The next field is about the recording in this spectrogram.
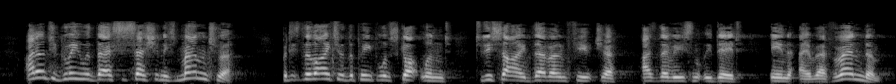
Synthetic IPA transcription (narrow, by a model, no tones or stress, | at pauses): aɪɾõʊ̃ntɨɡɹiːwɪðə˞səsɛʃɨ̃nɨzmãntʰɹə̰ | b̥ʌɾɨtsðəɹaɪtəvðəpiˑpəlˠʌv̥skɒʔlə̃n | tʰədɪsaɪd̪̚ðə˞õʊ̃nfjʉˑt͡ʃə˞ | ʔəzðeɪɹiˑsə̃nʔlidɪɾ | ɪ̃nəɹɛfə˞ɛ̃ndə̰̃m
